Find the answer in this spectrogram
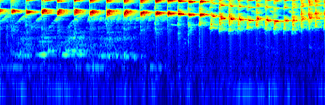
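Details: Lovebird singing a steady series of loud, high, clipped chirps, roughly five per second, that slide slightly lower and merge into a faster, buzzier run toward the end.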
